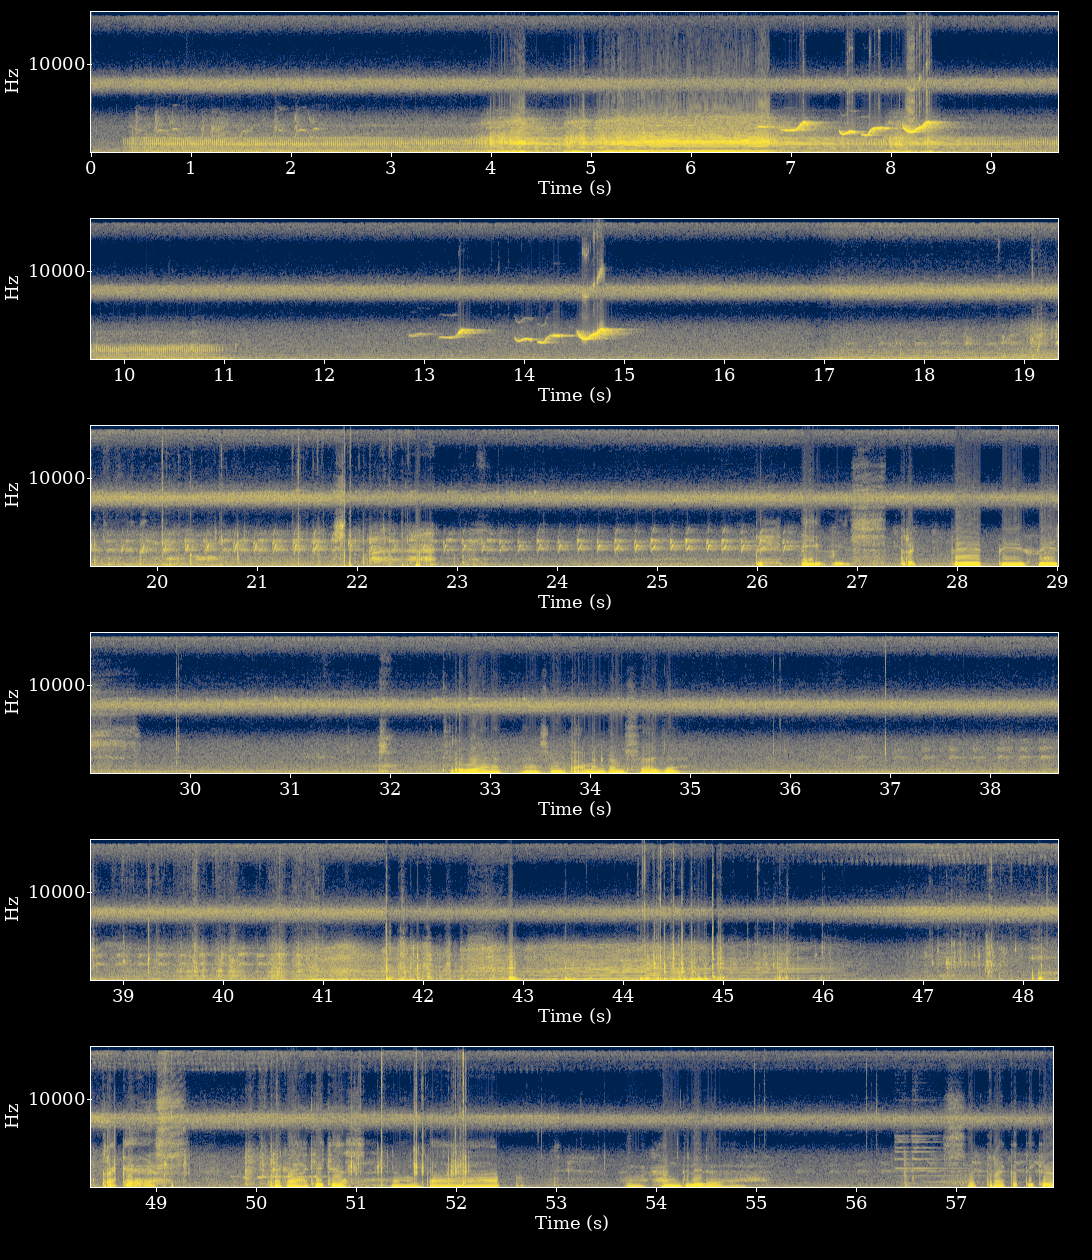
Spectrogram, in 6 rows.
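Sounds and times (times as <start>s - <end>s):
engine revving: 0.0s - 11.3s, 16.8s - 28.2s, 29.0s - 51.1s
high insect drone: 0.0s - 57.9s
insects chirping: 0.0s - 57.9s
small water splashes: 18.8s - 21.8s, 46.9s - 48.4s.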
